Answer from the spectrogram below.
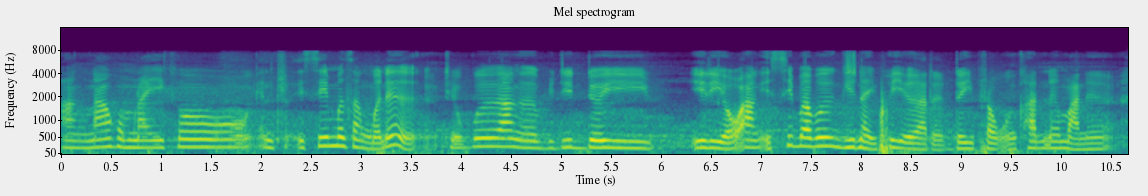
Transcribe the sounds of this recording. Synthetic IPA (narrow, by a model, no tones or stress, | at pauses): aŋnaɦɔmnajkʰɯwḛntʰisemɯzaŋmanɯtʰewbɯaŋɯbididɯj | iɾiawa̰ŋḭsibabɯɡinajpʰɯjɯaɾɯdɯjpʰɾawɯ̰ŋkʰat̚nɯmanɯ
